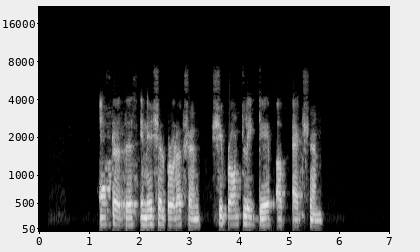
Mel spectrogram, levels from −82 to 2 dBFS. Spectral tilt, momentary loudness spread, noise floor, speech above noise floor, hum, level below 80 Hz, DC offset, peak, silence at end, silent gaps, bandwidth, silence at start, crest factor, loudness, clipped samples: -7 dB/octave; 5 LU; -83 dBFS; 70 dB; none; -56 dBFS; under 0.1%; -2 dBFS; 1.35 s; none; 7.2 kHz; 1.2 s; 14 dB; -15 LUFS; under 0.1%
